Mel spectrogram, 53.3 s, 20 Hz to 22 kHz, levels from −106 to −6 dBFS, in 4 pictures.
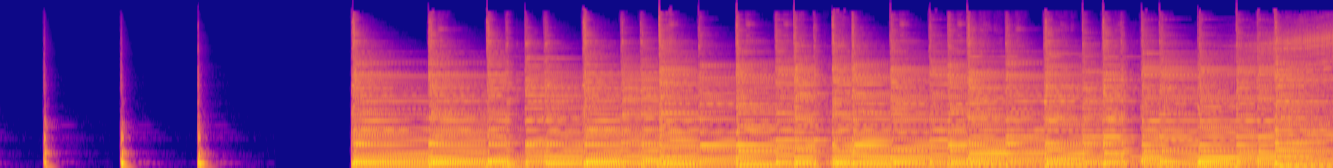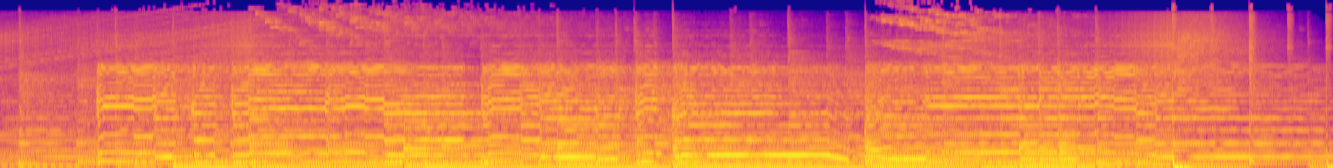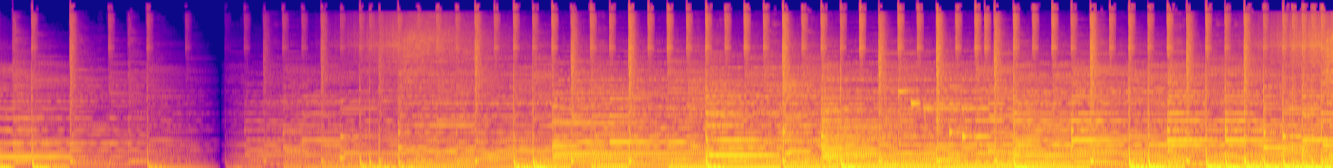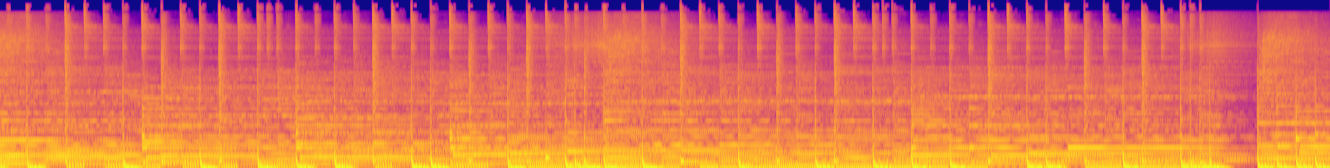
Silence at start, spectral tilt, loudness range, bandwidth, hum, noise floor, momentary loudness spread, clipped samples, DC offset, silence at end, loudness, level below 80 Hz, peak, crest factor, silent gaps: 0.45 s; -5 dB/octave; 11 LU; over 20 kHz; none; -77 dBFS; 11 LU; under 0.1%; under 0.1%; 0 s; -14 LUFS; -16 dBFS; 0 dBFS; 14 dB; 1.12-1.19 s, 2.77-3.50 s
